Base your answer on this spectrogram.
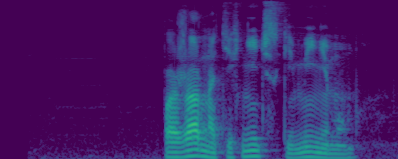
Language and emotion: Russian, neutral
